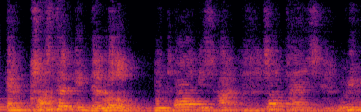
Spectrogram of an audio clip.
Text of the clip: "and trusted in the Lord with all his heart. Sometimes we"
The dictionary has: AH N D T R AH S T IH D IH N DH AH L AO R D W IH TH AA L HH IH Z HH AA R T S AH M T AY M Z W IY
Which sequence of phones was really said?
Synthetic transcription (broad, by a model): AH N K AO S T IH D IH N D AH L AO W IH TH AA L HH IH S HH AA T S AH M T AY M S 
